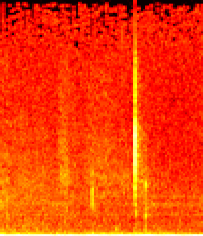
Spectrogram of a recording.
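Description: Near silence: room tone with a low steady hum and one faint click a little past halfway.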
